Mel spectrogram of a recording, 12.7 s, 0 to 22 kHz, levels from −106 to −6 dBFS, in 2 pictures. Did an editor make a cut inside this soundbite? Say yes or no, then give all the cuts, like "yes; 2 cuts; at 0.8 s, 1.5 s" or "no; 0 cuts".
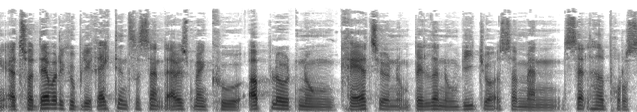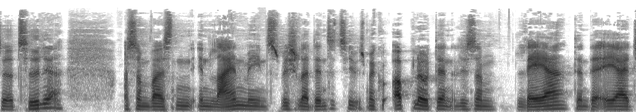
no; 0 cuts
